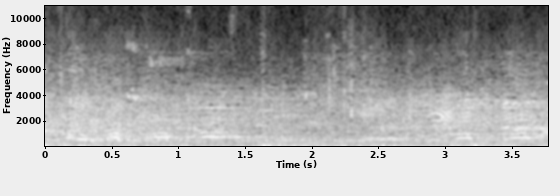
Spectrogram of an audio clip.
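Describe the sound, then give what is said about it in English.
A basketball is dribbled hard before a free throw. Two dull bounces thud under a steady crowd murmur, and a voice is heard talking. “One hard dribble, spin in the hand, and another hard dribble, and it's good.”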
